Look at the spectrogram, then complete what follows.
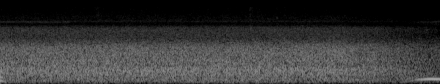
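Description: Fast river current rushing over rocks: a steady, even rush of white water. Near the end a person makes a brief vocal sound.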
